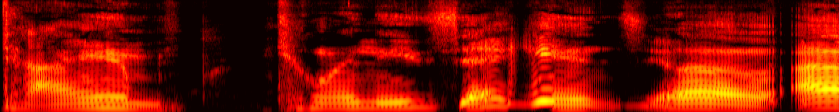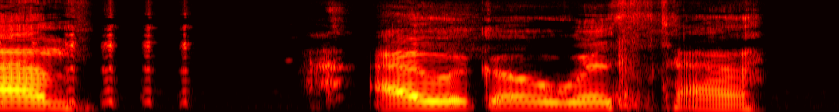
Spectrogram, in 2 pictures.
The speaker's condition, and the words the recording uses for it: Cerebral palsy. So I think they understanding me, and then I would get a comment back, well, we noticed that not everyone laughs.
